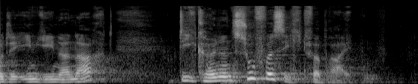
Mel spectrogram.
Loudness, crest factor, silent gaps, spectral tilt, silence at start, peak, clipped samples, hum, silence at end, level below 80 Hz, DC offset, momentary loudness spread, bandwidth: -22 LUFS; 18 dB; none; -4 dB/octave; 0 s; -6 dBFS; under 0.1%; none; 0.45 s; -62 dBFS; under 0.1%; 21 LU; 16.5 kHz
